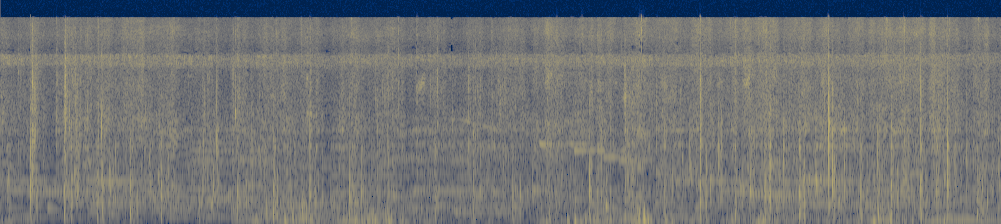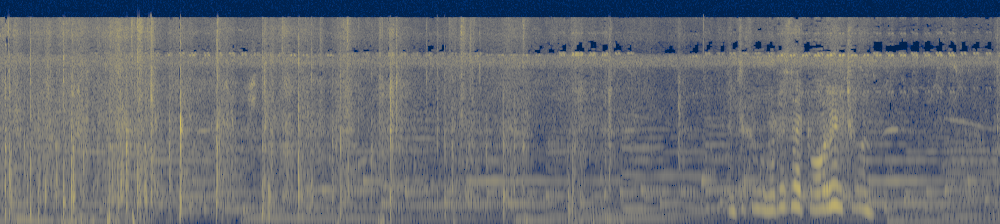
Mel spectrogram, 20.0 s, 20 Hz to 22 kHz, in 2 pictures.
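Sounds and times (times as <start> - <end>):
footsteps on concrete stairs: 0.0 - 17.2
background music with held notes: 0.0 - 20.0.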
